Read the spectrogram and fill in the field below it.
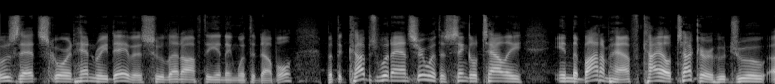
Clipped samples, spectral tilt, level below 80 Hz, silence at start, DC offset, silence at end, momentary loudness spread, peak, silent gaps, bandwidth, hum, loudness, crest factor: under 0.1%; -5 dB/octave; -50 dBFS; 0 s; under 0.1%; 0 s; 7 LU; -4 dBFS; none; 11 kHz; none; -21 LUFS; 18 dB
